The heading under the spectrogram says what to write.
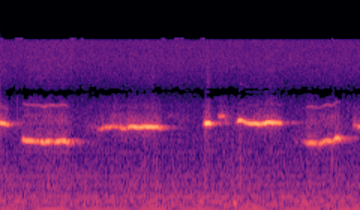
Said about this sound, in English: What sounds better, him whistling or me?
